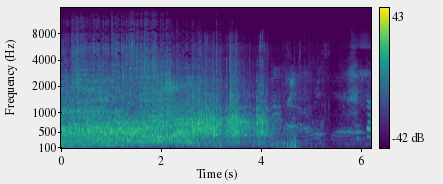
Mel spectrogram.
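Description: Two engine rocker covers on small wheels rolling down a long steel channel ramp: a loud, steady rumble of wheels on steel that dies away about four seconds in.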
